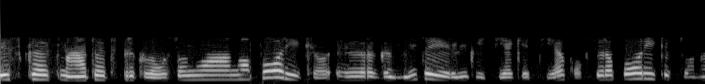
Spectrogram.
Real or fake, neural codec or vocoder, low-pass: real; none; 3.6 kHz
